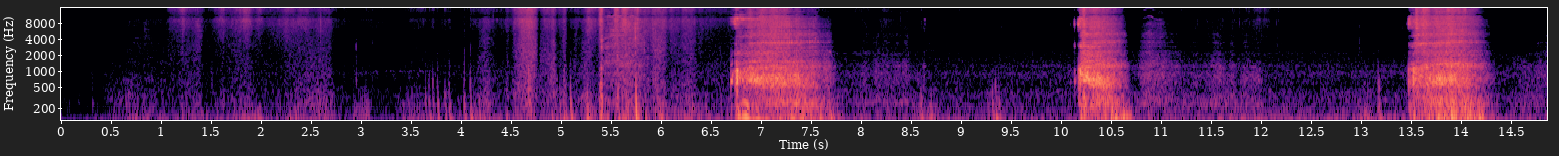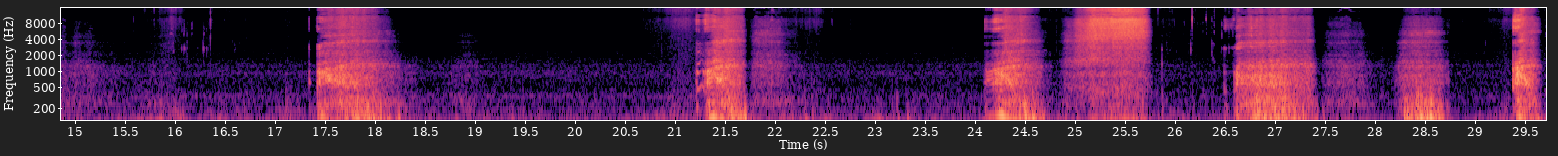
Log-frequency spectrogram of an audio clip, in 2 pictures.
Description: リアルな自慰中の吐息と喘ぎ声

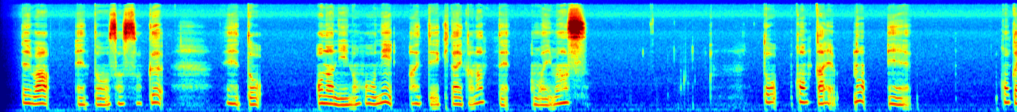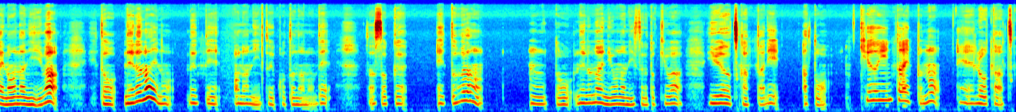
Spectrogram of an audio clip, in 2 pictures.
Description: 実演オナニー

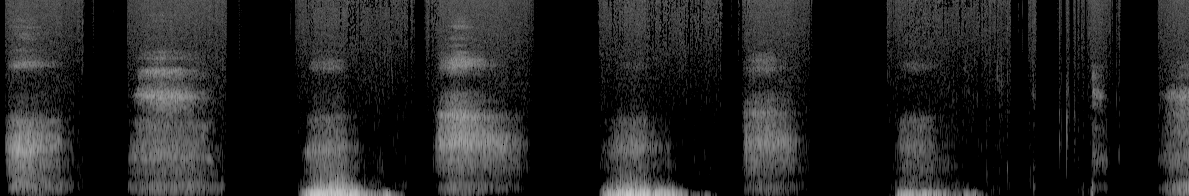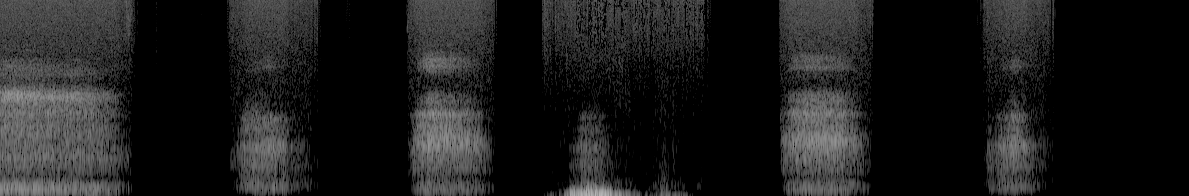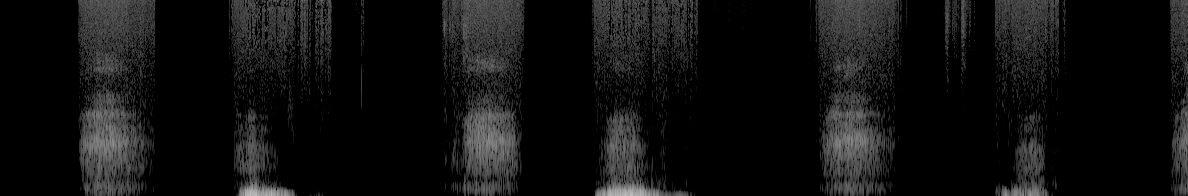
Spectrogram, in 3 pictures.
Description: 添い寝（寝息トラック）

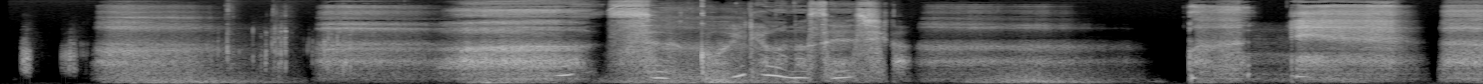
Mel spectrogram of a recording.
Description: ぐちゅぐちゅ おちんちん マッサージ, ASMR

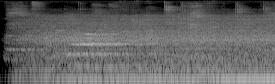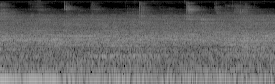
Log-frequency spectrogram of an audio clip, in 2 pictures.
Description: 廃墟 イラマチオ 雨

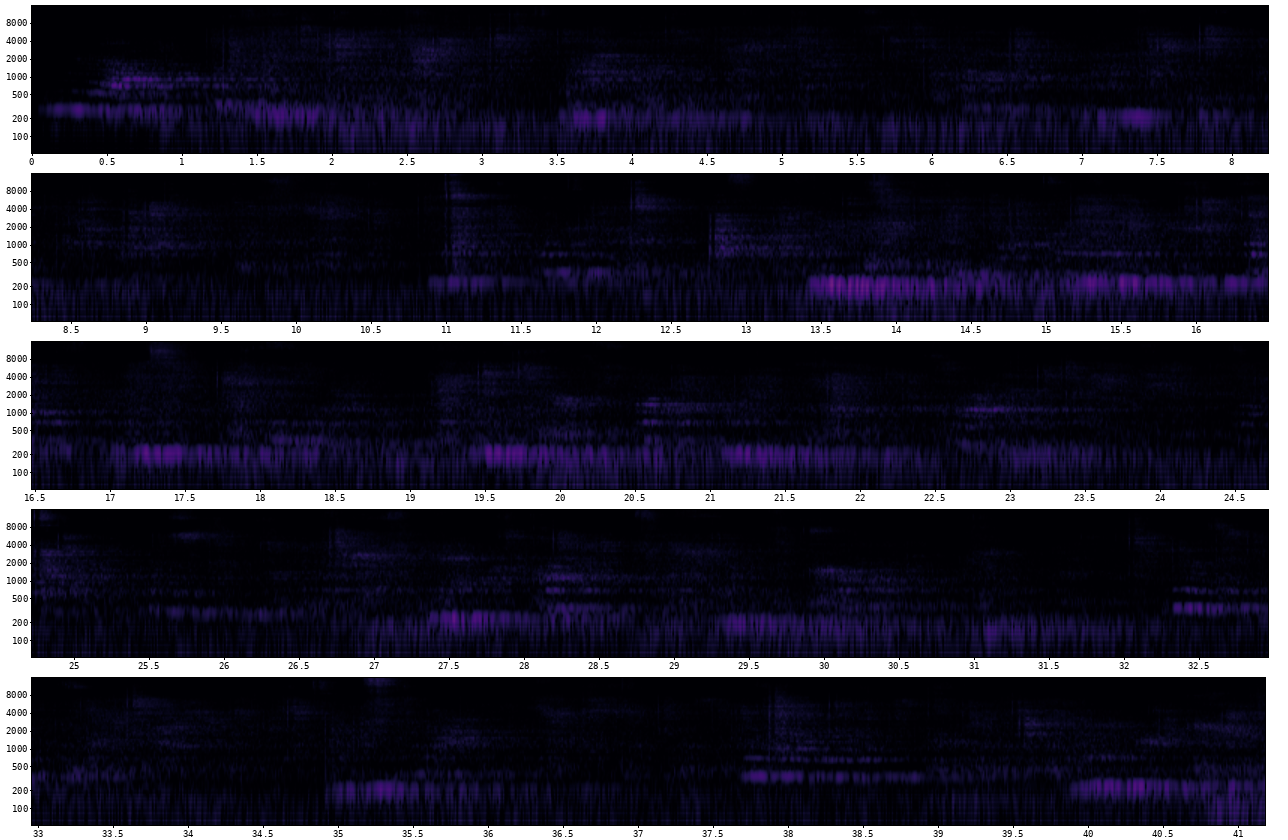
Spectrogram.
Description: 夢の中 フェラチオ 暖炉

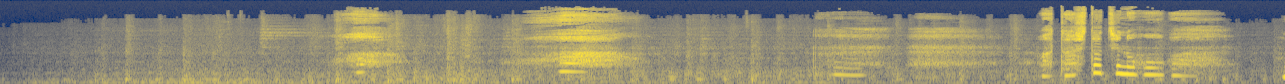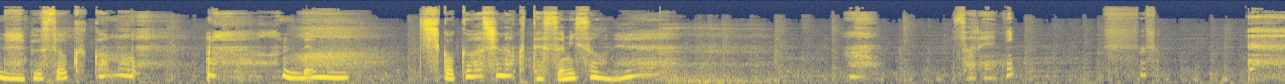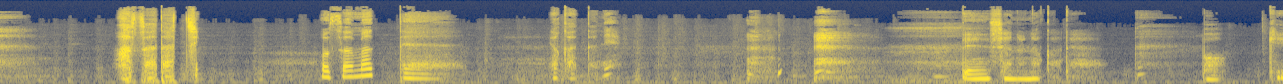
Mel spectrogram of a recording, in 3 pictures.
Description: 反転 電車の中で両耳舐め

